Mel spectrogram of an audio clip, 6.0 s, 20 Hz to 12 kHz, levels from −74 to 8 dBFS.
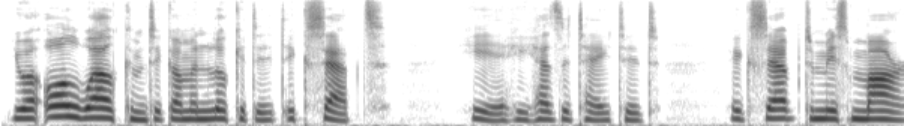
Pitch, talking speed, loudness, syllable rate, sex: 220 Hz, 160 wpm, -19 LUFS, 5.2 syllables/s, female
